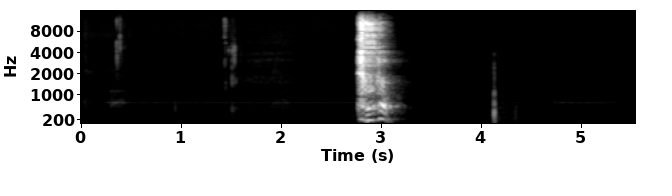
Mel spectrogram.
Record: cough_length: 5.5 s
cough_amplitude: 22178
cough_signal_mean_std_ratio: 0.19
survey_phase: beta (2021-08-13 to 2022-03-07)
age: 18-44
gender: Male
wearing_mask: 'No'
symptom_runny_or_blocked_nose: true
symptom_fatigue: true
symptom_other: true
smoker_status: Never smoked
respiratory_condition_asthma: false
respiratory_condition_other: false
recruitment_source: Test and Trace
submission_delay: 3 days
covid_test_result: Positive
covid_test_method: RT-qPCR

